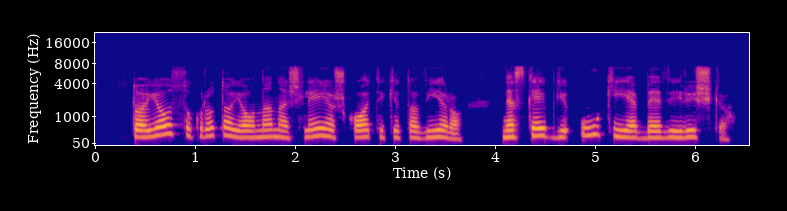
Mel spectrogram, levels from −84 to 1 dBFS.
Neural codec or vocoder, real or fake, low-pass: none; real; 7.2 kHz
